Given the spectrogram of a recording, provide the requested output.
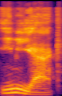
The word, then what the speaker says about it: ENIAC: If I am wrong about that, I am sorry, but I do believe that is how you pronounce it.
